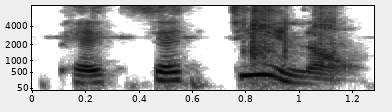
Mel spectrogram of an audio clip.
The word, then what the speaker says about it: Pezzettino: and one day he decided to find out Piketty know in italian means little piece it's pronounced Peck said Dino sheep it's hakuna where is he look look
